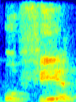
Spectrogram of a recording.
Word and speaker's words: Ophir: Donc, vous voyez, la prononciation, c'est Ophir, donc racine consonantique FR.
